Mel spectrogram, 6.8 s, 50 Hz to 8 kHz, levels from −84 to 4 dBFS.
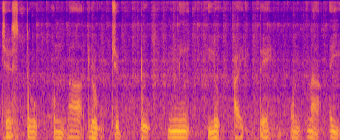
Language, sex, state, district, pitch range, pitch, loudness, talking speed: Telugu, male, Andhra Pradesh, Sri Satya Sai, 105-120 Hz, 115 Hz, -16 LUFS, 55 wpm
